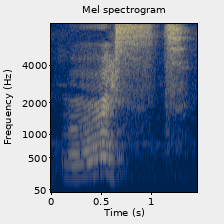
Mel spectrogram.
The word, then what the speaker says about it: wrist: And this one is wrist. Your wrist. Wrist. See? The R is there, so it tells the W not to talk. So you say wrist.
